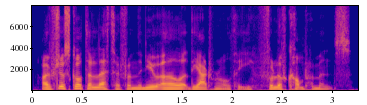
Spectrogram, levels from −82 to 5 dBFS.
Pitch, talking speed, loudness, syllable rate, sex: 130 Hz, 295 wpm, -19 LUFS, 7.3 syllables/s, male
